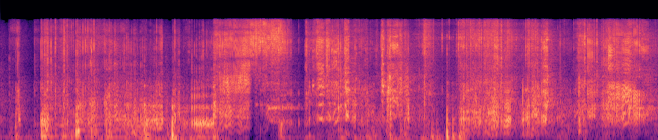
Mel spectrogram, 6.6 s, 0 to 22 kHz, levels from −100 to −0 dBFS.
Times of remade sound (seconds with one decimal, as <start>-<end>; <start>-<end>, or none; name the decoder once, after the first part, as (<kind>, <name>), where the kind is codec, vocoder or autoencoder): 4.1-5.5 (codec, DAC)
